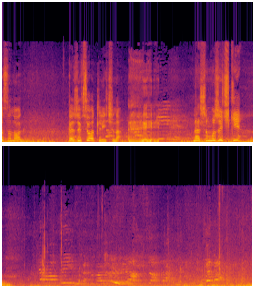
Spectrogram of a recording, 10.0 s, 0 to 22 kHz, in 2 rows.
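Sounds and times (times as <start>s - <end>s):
murmur of background noise: 0.9s - 10.0s
children's voices calling: 1.4s - 10.0s.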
